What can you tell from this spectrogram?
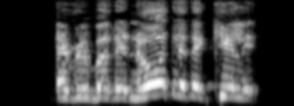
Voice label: Everybody Know That I Kill It, 150 BPM, Dubstep, Vocals; Cymatics; Dubstep Starter Pack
